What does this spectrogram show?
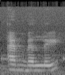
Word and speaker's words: MLA: Some words that begin with M is pronounced with a vowel sound at the beginning, like M. So the sound is of E vowel over here. So we say an MLA because the sound is starting with M, E sound. An MLA, an MP.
